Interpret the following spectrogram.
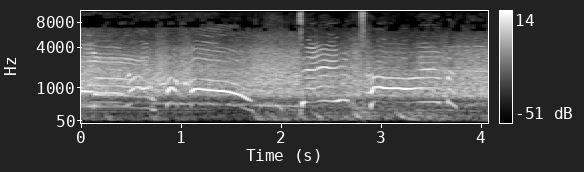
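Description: TV basketball broadcast audio: a play-by-play announcer yelling excitedly over a cheering arena crowd, the reaction to a game-winning shot at the buzzer.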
